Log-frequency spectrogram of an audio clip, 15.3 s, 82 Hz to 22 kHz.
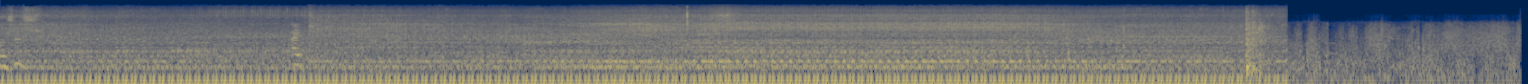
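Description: Yamaha MT-07's parallel-twin engine idling steadily while the bike stands still. About a second before the end it cuts to wind noise on the microphone.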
